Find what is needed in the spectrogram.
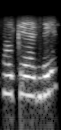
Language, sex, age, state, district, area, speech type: Telugu, female, 18-30, Andhra Pradesh, Bapatla, urban, conversation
